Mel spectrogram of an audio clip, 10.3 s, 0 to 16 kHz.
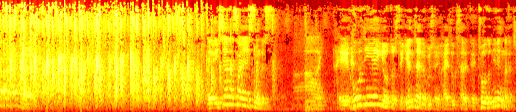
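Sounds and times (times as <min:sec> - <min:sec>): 
room full of people applauding: 0:00.0 - 0:04.8
speech: 0:04.2 - 0:05.5, 0:06.8 - 0:10.3.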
